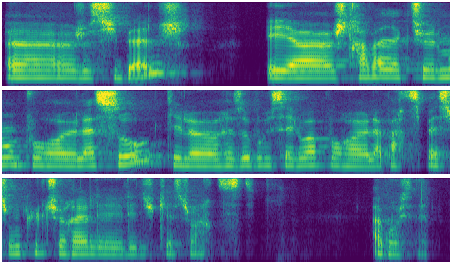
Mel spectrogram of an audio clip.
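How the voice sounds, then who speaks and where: A woman's voice: mid-range voice, flat delivery, moderate pace, vocal fry, warm tone. A woman from Alsace giving a personal testimonial in a reflective, hesitant way, often rephrasing as she goes. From Alsace, France. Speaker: cultural network worker, interviewee.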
